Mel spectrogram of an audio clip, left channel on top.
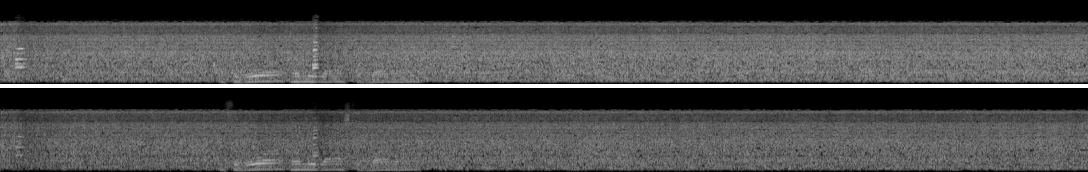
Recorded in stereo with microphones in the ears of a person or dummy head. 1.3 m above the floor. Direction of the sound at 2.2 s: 65° right (ahead or behind).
